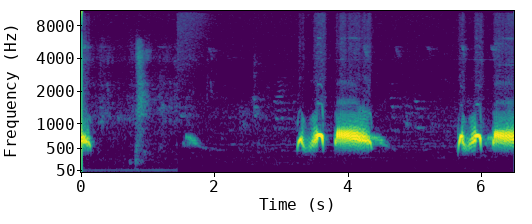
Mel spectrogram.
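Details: Two full spotted dove coo phrases, about two and a half seconds apart, from a lure track for wild doves. Each phrase has two short hooked notes and a long, level, husky coo. One faint click sounds early on.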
